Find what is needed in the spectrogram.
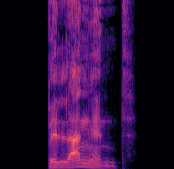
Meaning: present participle of belangen
- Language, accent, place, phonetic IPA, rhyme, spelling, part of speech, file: German, Germany, Berlin, [bəˈlaŋənt], -aŋənt, belangend, verb, De-belangend.ogg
